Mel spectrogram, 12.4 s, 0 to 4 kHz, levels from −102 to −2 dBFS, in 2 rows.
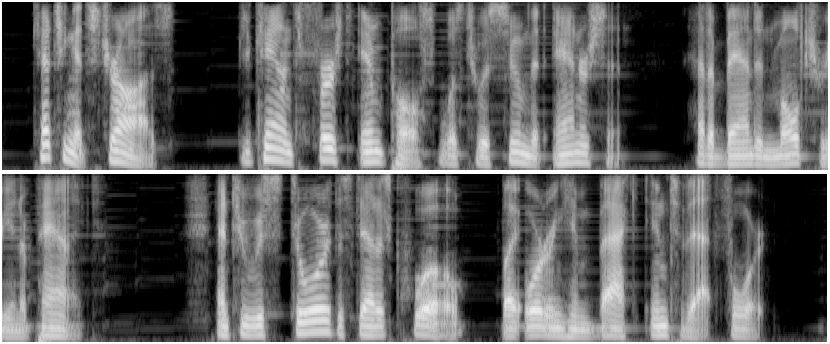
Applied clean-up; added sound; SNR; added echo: neural mask model DeepFilterNet 3.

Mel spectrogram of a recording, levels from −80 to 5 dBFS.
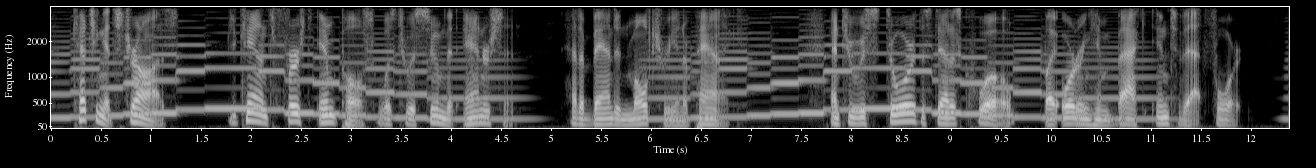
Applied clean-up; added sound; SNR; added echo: none; Wind instrument, woodwind instrument; 8 dB; none.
